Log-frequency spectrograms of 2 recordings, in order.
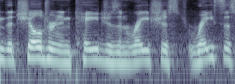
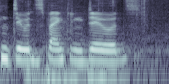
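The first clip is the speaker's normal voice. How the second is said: ordinary talk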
